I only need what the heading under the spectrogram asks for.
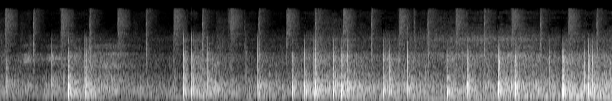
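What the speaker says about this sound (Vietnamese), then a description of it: "xem bắn pháo hoa này." Fireworks and firecrackers burst repeatedly at a New Year's Eve celebration in Hoang Su Phi, in the highlands of Ha Giang, Vietnam, with sharp cracks and booms coming in irregular rapid clusters, loud and fairly close, and no talking.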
